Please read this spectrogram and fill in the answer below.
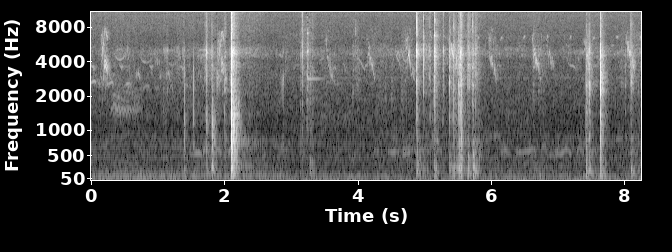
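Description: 18650 lithium-ion cells being pressed one by one into a plastic three-cell battery holder against its spring contacts: a sharp click about two seconds in, a cluster of clicks and rattles a little past the middle, and two more clicks near the end. Faint bird chirps in the background.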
